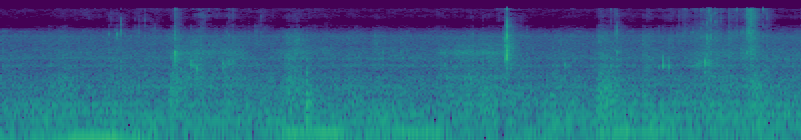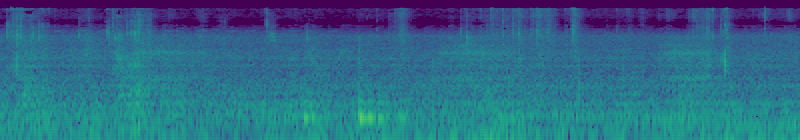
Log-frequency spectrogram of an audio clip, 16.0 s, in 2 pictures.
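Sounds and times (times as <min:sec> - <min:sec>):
child chewing crisp seaweed: 0:00.6 - 0:16.0
crackles and snaps: 0:11.9 - 0:15.9.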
